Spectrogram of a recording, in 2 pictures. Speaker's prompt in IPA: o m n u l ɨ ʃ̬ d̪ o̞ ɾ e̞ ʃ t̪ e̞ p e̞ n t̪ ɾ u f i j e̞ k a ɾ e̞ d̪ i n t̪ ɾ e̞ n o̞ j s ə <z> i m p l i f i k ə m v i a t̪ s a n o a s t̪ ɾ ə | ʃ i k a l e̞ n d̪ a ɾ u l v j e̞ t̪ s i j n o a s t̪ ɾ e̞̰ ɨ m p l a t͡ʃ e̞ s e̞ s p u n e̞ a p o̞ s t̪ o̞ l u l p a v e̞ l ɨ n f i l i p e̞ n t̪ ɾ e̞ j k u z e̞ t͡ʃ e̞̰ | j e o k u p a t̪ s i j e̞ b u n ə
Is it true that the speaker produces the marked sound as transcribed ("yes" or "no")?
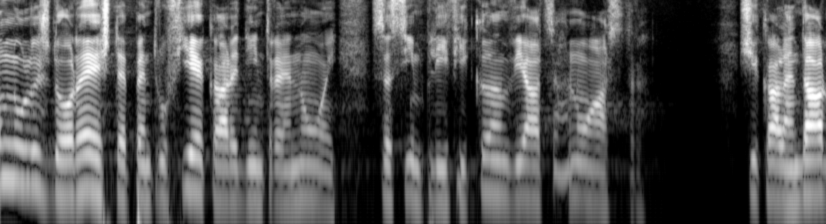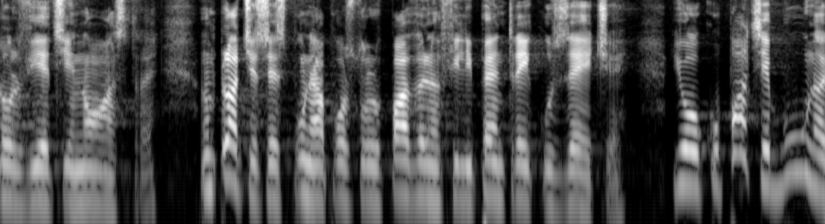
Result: no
